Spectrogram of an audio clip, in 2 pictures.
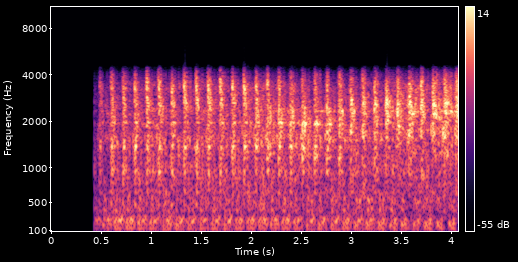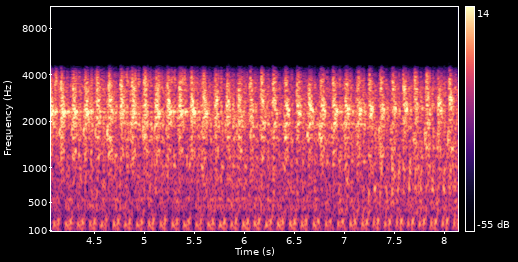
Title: motorcycle ticking noise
